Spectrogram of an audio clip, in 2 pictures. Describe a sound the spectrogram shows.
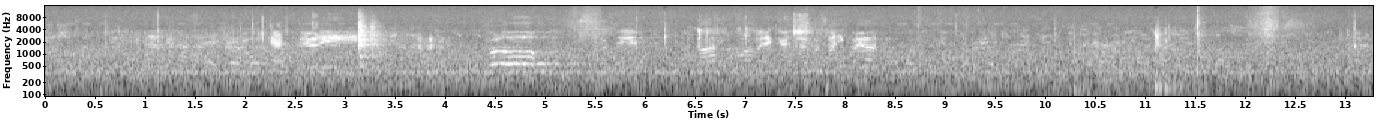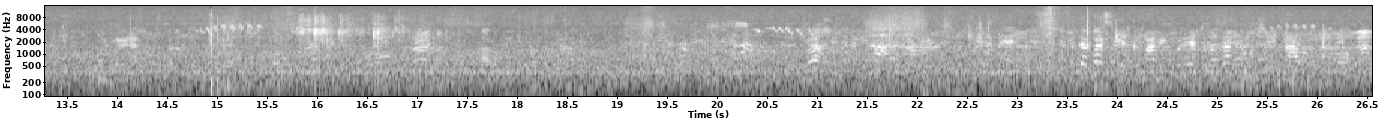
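Young men shout to each other across an open field, heard from a distance.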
